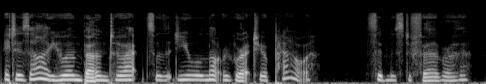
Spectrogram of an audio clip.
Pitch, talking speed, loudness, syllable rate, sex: 205 Hz, 235 wpm, -17 LUFS, 5.6 syllables/s, female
